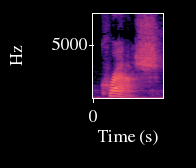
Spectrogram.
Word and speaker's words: crash: one we have is crash where would that one go crash go ahead and point you probably said it belongs on short a crash again there's no e at the end there's no box EE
